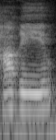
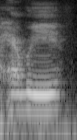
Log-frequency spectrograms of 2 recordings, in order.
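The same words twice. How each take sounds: First: The name is pronounced with German sounds. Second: The name is pronounced with English sounds. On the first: "die deutsche" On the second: "oder englische Aussprache"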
